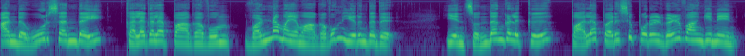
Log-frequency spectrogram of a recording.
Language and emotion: Tamil, happy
